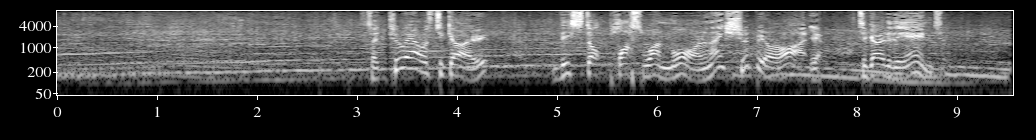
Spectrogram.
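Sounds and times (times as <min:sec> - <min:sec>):
race car engine droning as it pulls into pit lane: 0:00.0 - 0:09.5
speech: 0:03.2 - 0:04.4, 0:05.0 - 0:09.0.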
